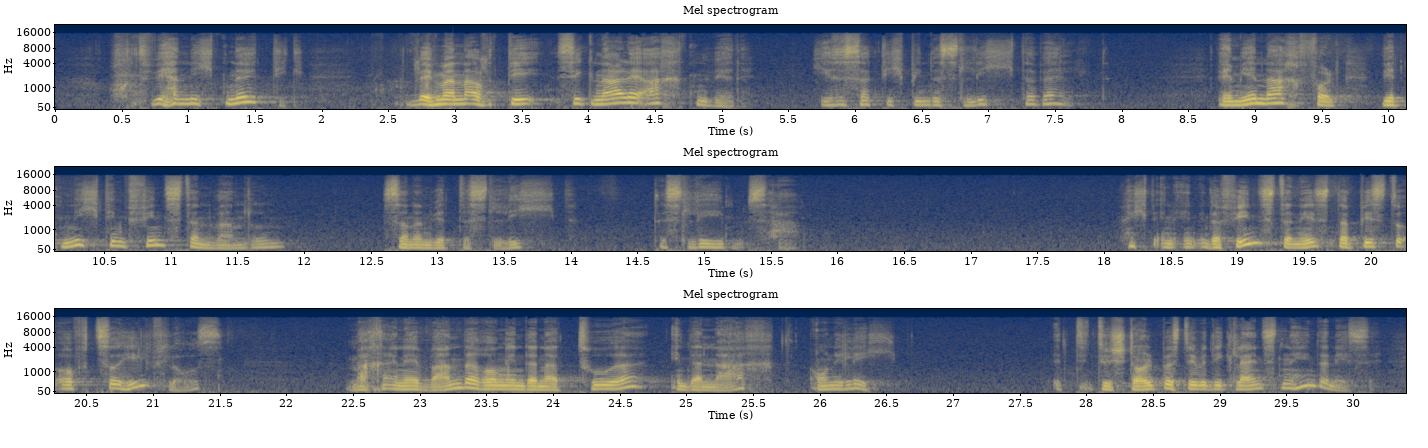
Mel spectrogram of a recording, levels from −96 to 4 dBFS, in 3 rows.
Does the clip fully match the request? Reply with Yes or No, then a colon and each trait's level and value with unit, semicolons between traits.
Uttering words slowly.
Yes: slow, 115 wpm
